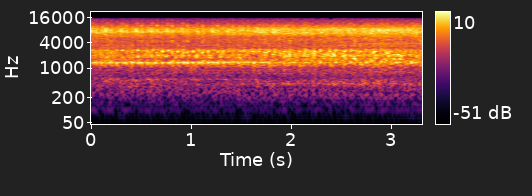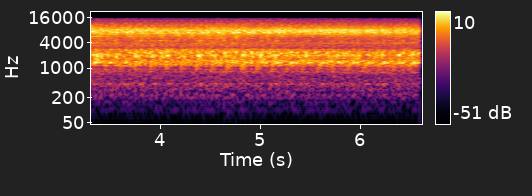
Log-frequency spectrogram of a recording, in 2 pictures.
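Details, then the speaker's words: Chevy 6.5L diesel with new transmission, idling once a little warm (fine cold): light sharp ticking on top at about two to three per second; owner suspects a valve or rocker arm needing adjustment, unconfirmed. "It just kind of, after it gets a little warm, it gets this little knocking sound going on in it. I'm not really sure what it is."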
